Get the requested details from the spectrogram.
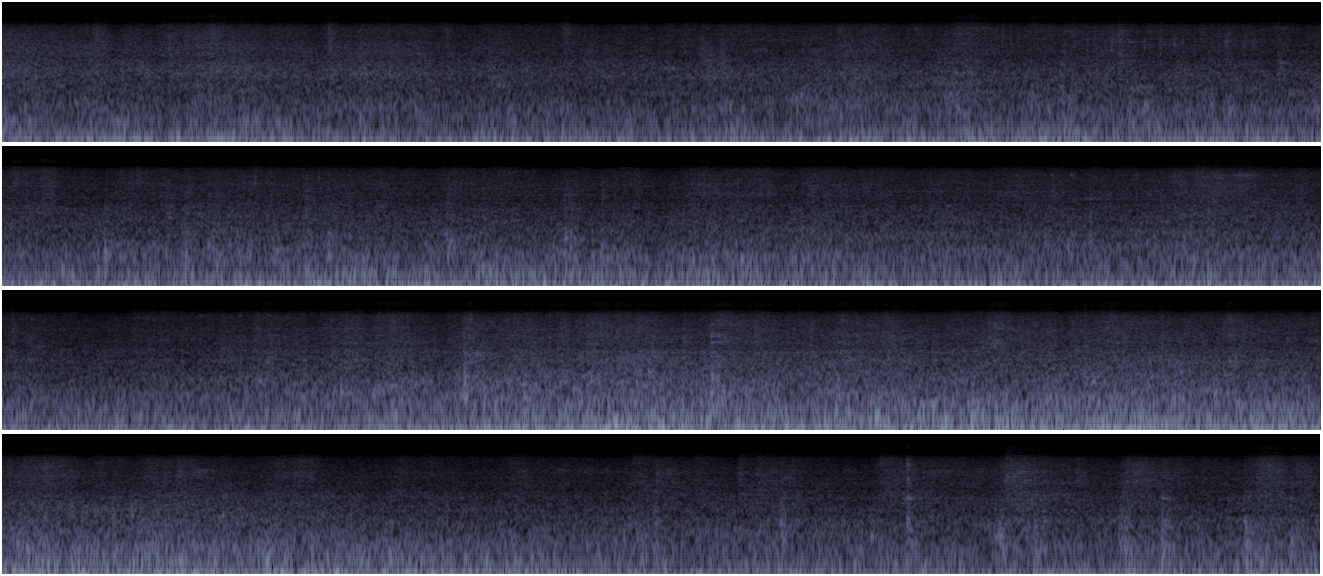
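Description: Steel wheels clack and squeal on the rails.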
